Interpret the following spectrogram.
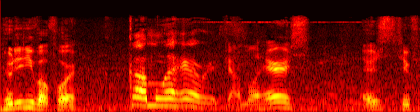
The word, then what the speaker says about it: Kamala: Just saying, it's Kamala. And people say, oh, Kamala? No. Why don't you think it is spelled Kumala if it is Kamala? It isn't. Kamala. It's Kamala. But wouldn't that be like, it's the No, Kamala? no, that's English. It's an Indian name.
